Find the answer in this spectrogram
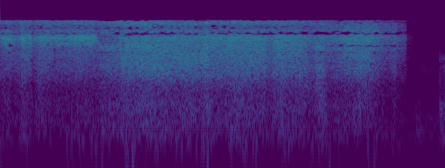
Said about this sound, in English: That night, after Isha Salah, Nasir went into Uncle Yaqub's yard and let all the air out of his car's tires.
